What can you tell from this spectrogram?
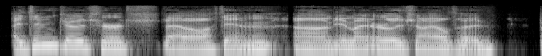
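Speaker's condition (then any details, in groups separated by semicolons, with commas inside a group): Congenital muscular dystrophy; doctor predicted inability to thrive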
